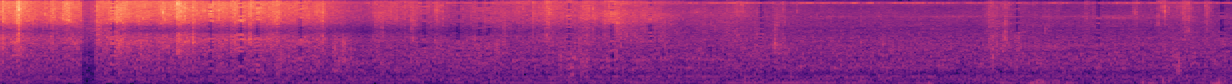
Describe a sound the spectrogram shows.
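Leaves rustle as a branch is pulled through bushes.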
